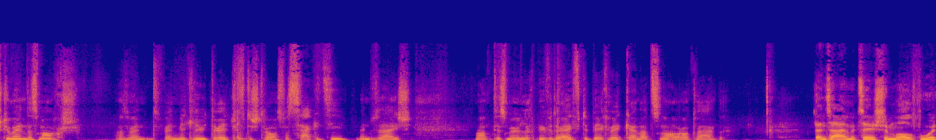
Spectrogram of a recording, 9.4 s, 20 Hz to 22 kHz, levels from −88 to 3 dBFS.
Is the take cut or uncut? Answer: uncut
